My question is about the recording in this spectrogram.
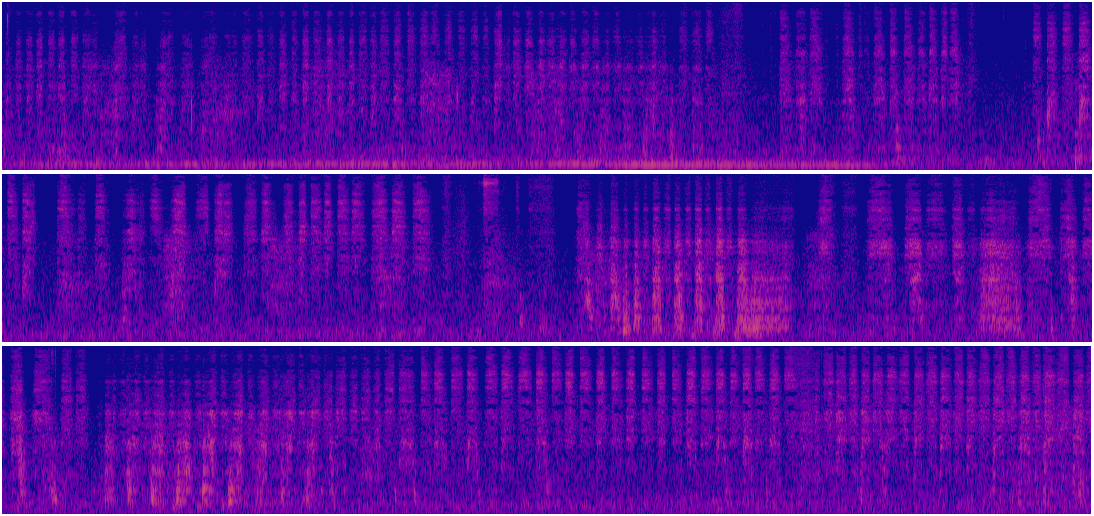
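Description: Faint scratching of a felt-tip alcohol marker stroking back and forth across paper as a red is blended in. There is a faint low hum for the first seven seconds or so.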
